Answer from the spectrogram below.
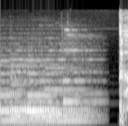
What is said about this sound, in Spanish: Noche de tos.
